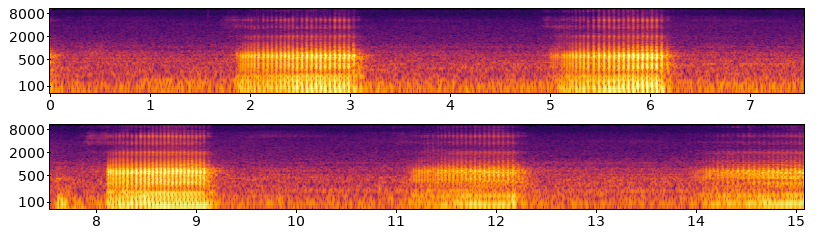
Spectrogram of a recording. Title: how I snore! ha ha ha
